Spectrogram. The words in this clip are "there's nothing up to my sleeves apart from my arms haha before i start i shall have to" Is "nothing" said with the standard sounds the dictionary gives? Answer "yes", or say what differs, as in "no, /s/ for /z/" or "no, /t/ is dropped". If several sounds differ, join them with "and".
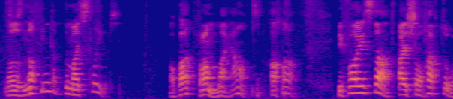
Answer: yes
